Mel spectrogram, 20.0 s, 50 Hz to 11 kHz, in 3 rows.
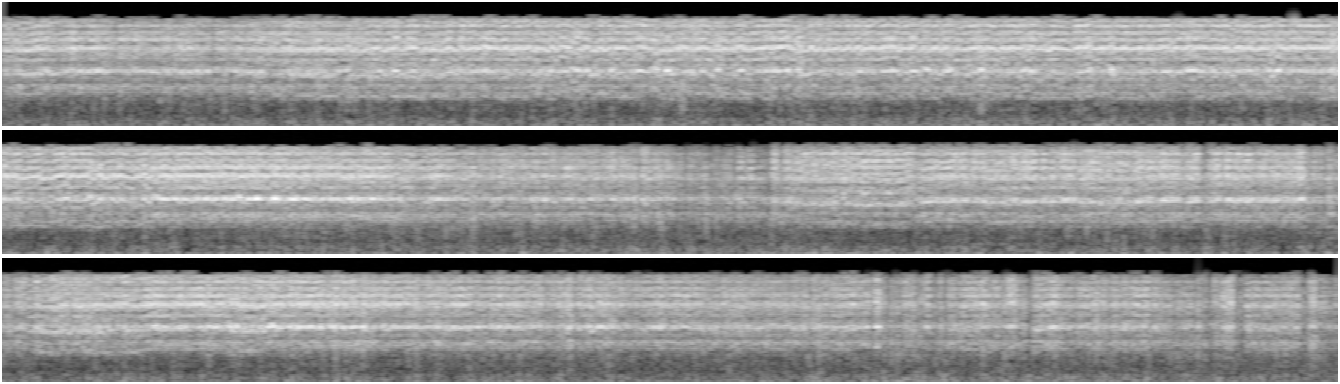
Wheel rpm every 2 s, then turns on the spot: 230, 210, 210, 220, 230, 230, 230, 230, 230, 230.
none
